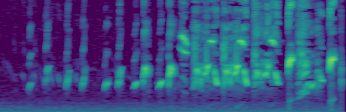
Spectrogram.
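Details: Wild-type European goldfinch in the Serfati song style, starting with spaced short chip notes that speed up into a dense, tinkling twitter with a few sharp, high squeaky notes at the end.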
